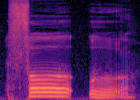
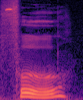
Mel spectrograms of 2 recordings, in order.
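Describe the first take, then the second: First: The vowels are split into two syllables. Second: The vowels merge into one syllable. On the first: The speaker calls it right. "it says fo-u" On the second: The speaker calls it wrong. "this does not say fu"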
